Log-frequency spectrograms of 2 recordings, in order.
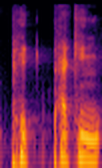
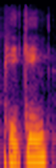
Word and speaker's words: Peking: you know how um pecking Peking duck yeah it's spelled like pecking but it's pronounced peaking that's like an that's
